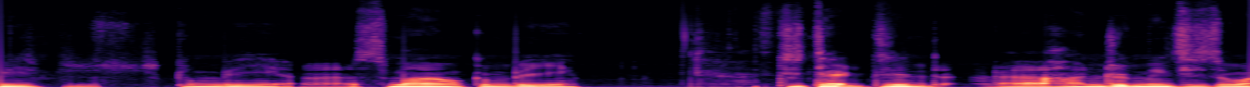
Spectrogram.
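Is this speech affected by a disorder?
Yes: cerebral palsy.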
